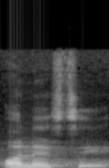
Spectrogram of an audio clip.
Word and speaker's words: honesty: For example, the word honesty has a stress on O, H-O, O.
